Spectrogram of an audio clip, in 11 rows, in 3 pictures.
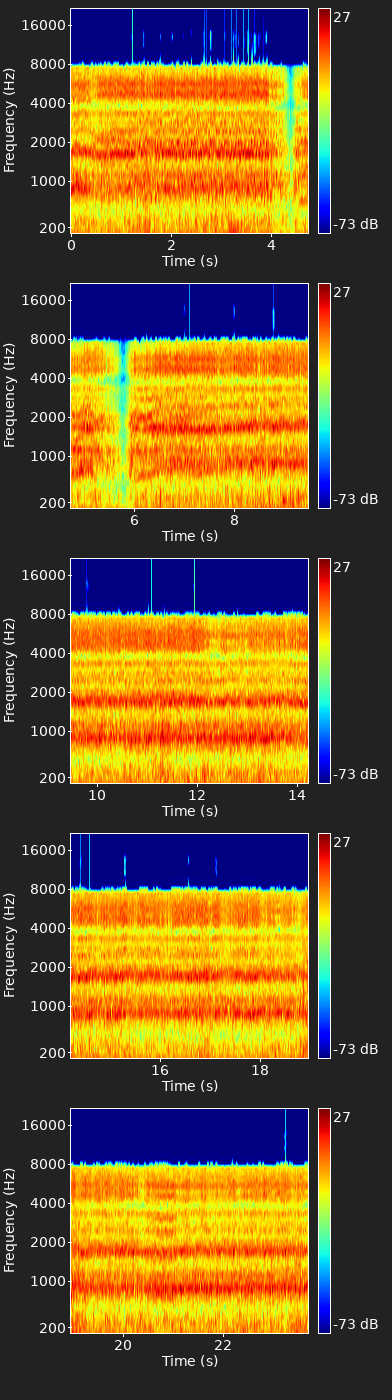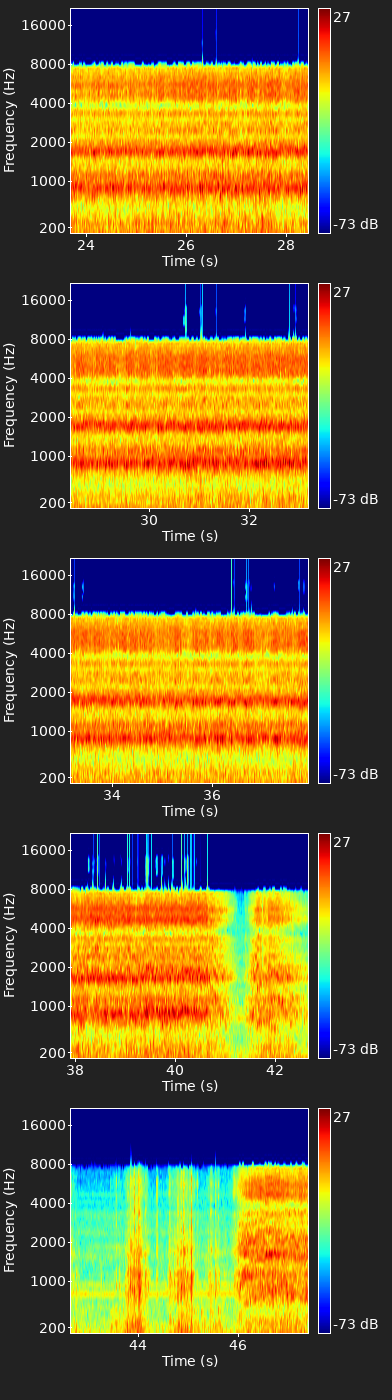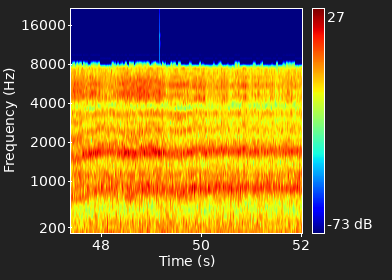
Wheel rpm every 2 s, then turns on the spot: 210, 190, 90, 140, 220, 230, 230, 230, 230, 230, 230, 230, 230, 230, 230, 230, 230, 230, 230, 210, 140, 20, 20, 150, 220, 230.
none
